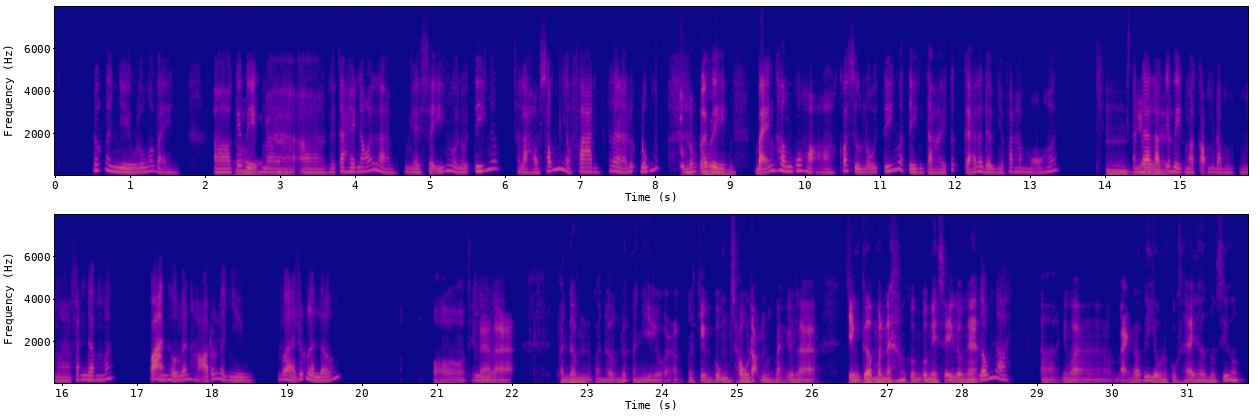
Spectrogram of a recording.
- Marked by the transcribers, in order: tapping; other background noise; in English: "fandom"; in English: "fandom"; laughing while speaking: "áo"
- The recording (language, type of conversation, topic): Vietnamese, podcast, Bạn cảm nhận fandom ảnh hưởng tới nghệ sĩ thế nào?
